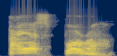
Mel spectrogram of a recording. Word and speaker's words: diaspora: 那么那个词，希腊文那个希腊文呢，那么它发音呢是叫 diaspora 哈，diaspora 就是讲 dispersion，the dispersion 的，就是那个散居的意思。那么我们知道呢，在这个在这个这些的散居的人中间传福音。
